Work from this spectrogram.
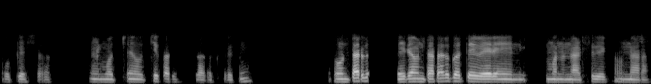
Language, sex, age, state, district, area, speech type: Telugu, male, 18-30, Telangana, Ranga Reddy, urban, conversation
